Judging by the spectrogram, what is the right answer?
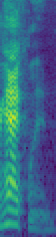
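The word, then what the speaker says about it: Hoechlin: this time it's tyler heckling the o is silent so from now on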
